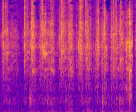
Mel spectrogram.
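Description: Stainless-steel push-down (plunger) hand whisk being pumped against a countertop, its spiral shaft spinning the wire head with a fast run of rattling clicks, about eight a second.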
